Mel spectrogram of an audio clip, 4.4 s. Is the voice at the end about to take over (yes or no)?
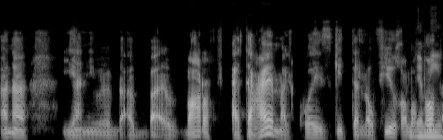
no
